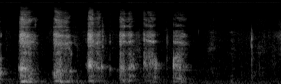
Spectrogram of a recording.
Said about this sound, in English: I need something to stop this cough.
